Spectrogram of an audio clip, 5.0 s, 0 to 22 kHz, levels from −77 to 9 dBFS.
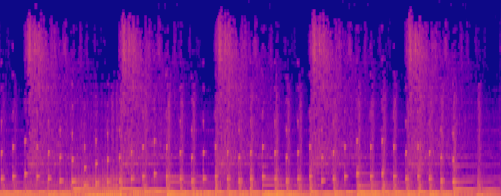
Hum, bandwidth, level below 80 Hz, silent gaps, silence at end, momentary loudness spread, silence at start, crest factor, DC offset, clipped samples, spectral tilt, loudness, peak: none; over 20 kHz; -36 dBFS; none; 0 s; 2 LU; 0 s; 14 dB; under 0.1%; under 0.1%; -5 dB/octave; -19 LUFS; -4 dBFS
